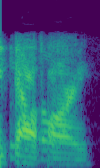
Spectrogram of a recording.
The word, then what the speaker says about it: Calipari: I think what it's definitely Calipari.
